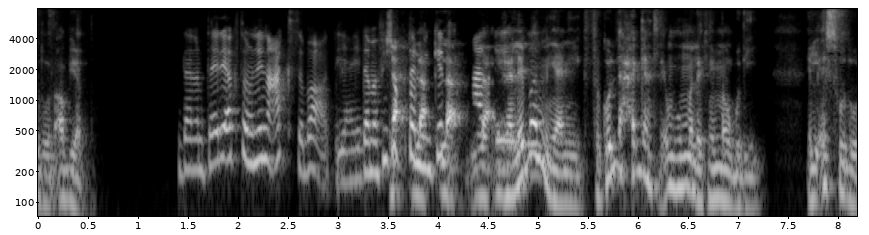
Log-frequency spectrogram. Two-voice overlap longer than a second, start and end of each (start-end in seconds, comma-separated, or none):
3.5-5.2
